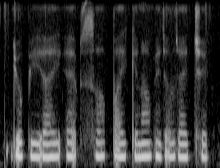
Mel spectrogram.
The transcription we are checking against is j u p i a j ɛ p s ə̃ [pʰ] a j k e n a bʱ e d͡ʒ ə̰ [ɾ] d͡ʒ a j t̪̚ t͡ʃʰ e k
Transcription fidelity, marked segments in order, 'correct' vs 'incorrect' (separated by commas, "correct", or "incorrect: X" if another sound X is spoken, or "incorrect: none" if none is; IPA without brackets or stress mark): incorrect: p, incorrect: l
